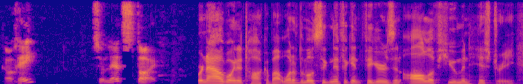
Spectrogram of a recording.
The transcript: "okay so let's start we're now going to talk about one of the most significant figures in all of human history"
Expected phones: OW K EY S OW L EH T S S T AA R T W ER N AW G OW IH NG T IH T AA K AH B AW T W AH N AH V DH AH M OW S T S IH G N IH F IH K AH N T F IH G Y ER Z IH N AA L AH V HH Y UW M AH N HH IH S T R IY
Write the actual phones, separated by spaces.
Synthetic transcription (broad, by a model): OW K EY S OW L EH T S S T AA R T W ER N AW G OW IH NG T IH T AA K AH B AW T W AH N AH V DH AH M OW S T S IH G N IH F IH K AH N T F IH G Y ER Z IH N AA L AH V HH Y UW M AH N HH IH S T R IY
